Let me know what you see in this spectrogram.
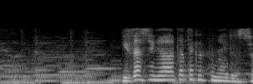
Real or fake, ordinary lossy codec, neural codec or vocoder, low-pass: fake; Opus, 64 kbps; codec, 44.1 kHz, 2.6 kbps, DAC; 5.4 kHz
